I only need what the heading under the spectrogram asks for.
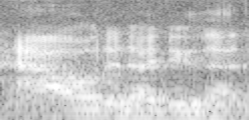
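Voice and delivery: plain

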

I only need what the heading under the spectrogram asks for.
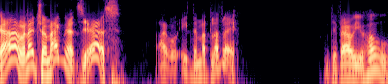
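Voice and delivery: villainous robot voice. Imagining what the robot enemy thinks when it senses the player: imitating the robot enemy. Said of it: "he's like a robot".

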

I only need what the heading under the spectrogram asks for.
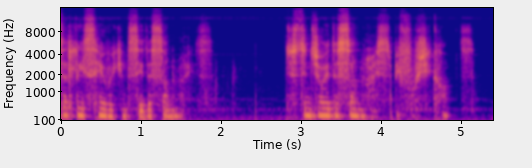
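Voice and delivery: quivering, trembling whisper, close to tears. Voicing a character whispering into the other's hair before dawn: whispering, quivering, almost crying. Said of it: "He whispers ... quivering and almost crying".

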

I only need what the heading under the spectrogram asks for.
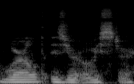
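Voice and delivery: put-on American accent. Taking a turn at a phrase said to be hardest, in an american accent. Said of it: "In an American accent".

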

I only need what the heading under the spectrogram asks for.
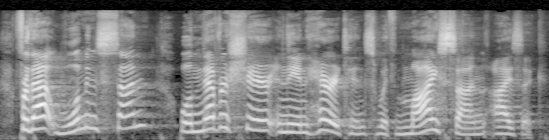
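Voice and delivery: ordinary delivery

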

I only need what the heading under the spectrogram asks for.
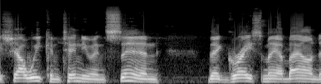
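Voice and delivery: ordinary talk

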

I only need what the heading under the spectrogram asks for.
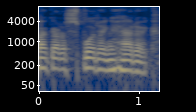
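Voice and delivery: ordinary talk, nothing marked

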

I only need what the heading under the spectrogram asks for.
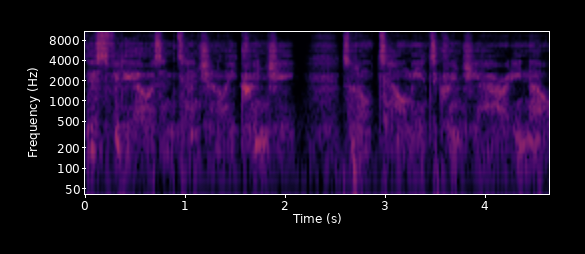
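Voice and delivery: hushed whisper. Video maker introducing an intentionally cringy video, whispering. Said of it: "don't ask me why I'm whispering".

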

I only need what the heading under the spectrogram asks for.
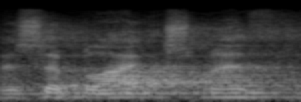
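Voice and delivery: plain

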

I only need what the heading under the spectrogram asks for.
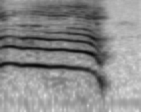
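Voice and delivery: very high, pained scream. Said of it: "your character's screaming".

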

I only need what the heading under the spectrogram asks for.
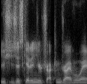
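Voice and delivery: ordinary talk

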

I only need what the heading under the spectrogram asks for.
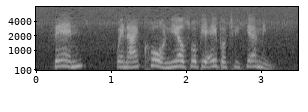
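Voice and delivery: plain

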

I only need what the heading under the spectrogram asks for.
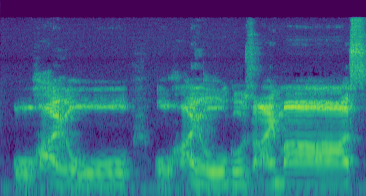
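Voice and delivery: insanely deep voice, Ohio stretched out. Retelling the speaker in a japanese class video: imitating an insanely deep voice. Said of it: "had an insanely deep voice".

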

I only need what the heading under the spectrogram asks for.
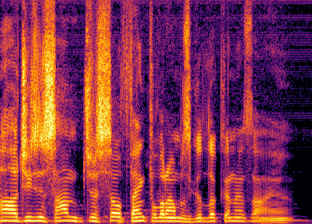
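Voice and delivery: put-on humble, thankful, bragging tone. Acting out a prayer that secretly brags: mock humble bragging. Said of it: "humble brag?".

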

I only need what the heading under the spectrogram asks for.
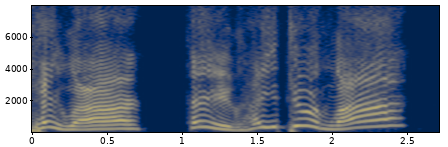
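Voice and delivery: cheerful, acted-out New York accent, very high. Describing a favorite character greeting Larry, imitating Susie being happy. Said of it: "the way she talks when she's happy".

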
